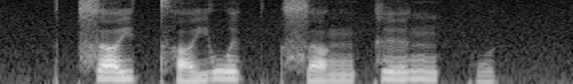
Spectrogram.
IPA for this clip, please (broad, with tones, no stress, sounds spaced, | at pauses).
t͡s ɐ˥ j t̪ʰ ɐ˨˥ j w ɪ˥ k̚ t͡s ɐ˨˧ ŋ k ɪ˥ ŋ kʷ ɪ˨ k̚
